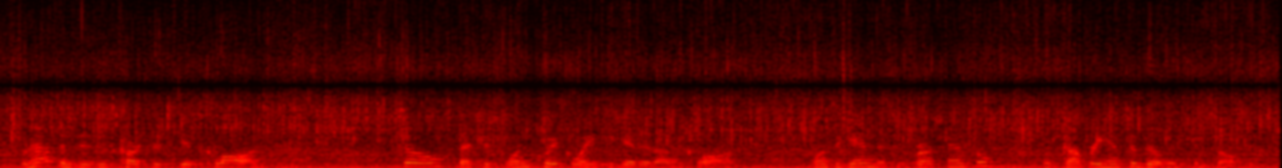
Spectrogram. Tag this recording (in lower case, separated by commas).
speech, stream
